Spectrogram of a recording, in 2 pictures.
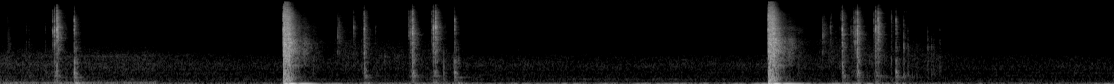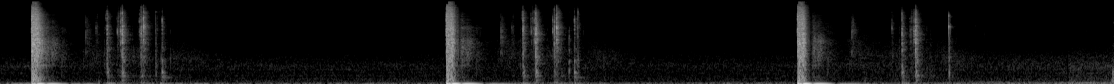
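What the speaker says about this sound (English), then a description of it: "we're going to shoot the right bottom corner of that square." A CZ 457 rifle with an IBI barrel fires Norma Match-22 .22 ammunition at a 100-yard target, each sharp crack coming in small clusters of three or four with pauses between, loud and close.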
